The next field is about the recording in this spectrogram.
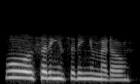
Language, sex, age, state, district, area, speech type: Tamil, female, 18-30, Tamil Nadu, Nagapattinam, rural, conversation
